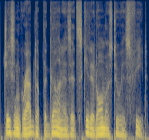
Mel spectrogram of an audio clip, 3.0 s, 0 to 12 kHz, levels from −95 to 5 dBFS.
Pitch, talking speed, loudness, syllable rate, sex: 95 Hz, 240 wpm, -16 LUFS, 5.7 syllables/s, male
